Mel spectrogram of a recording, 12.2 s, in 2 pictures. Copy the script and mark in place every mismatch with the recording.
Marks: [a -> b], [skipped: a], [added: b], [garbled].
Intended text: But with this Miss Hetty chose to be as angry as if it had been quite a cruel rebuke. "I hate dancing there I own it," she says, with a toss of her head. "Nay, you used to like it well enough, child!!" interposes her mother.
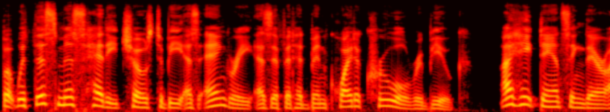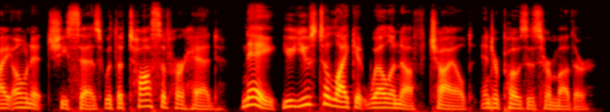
But with this Miss Hetty chose to be as angry as if it had been quite a cruel rebuke. "I hate dancing there I own it," she says, with a toss of her head. "Nay, you used to like it well enough, child!!" interposes her mother.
